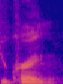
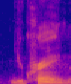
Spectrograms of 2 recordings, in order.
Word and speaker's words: Ukraine: It's Ukraine, right? Ukraine.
